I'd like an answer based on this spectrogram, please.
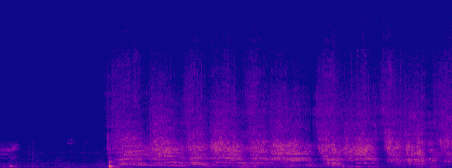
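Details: A near-silent opening gives way to a sudden splash, then continuous running, gurgling water with a steady mechanical tone, and no animal calls.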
